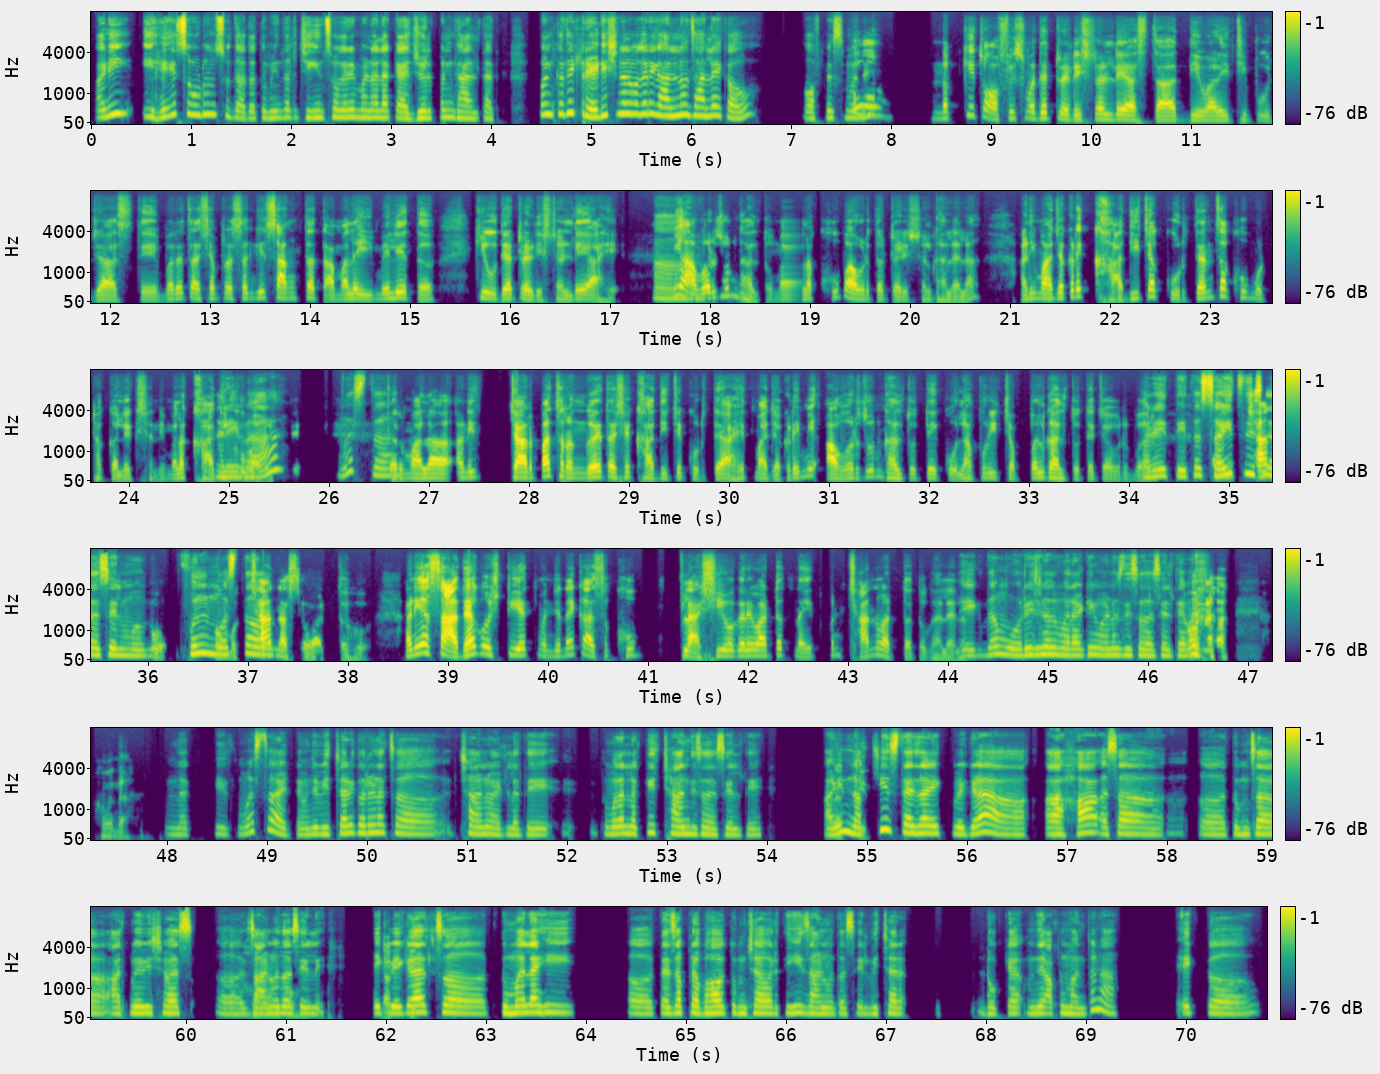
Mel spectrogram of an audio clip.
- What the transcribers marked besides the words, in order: in English: "कॅज्युअल"; other background noise; tapping; chuckle
- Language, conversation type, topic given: Marathi, podcast, वाईट दिवशी कपड्यांनी कशी मदत केली?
